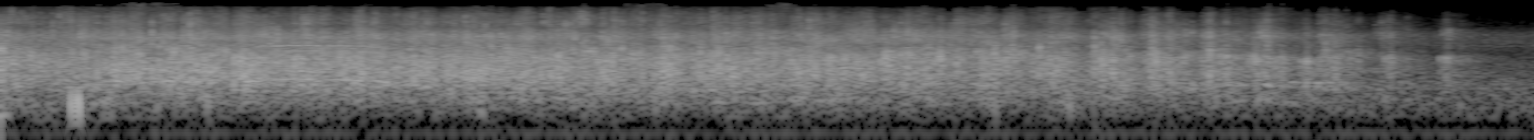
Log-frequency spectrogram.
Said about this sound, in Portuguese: Você pode aplaudi-lo nessa manhã?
